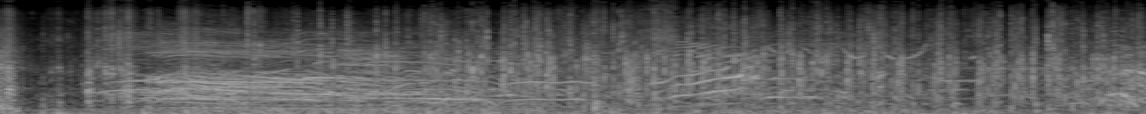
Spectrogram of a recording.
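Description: A sharp skateboard clack as a trick is landed, then a crowd of spectators cheering and shouting, many voices at once.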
